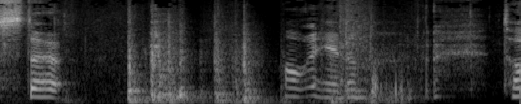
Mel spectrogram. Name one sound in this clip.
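A freezer drawer slides open.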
